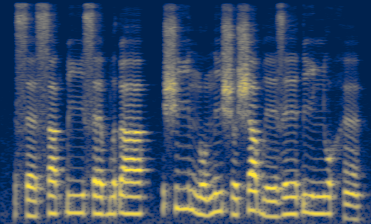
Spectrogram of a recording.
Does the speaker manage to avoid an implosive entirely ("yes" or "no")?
no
